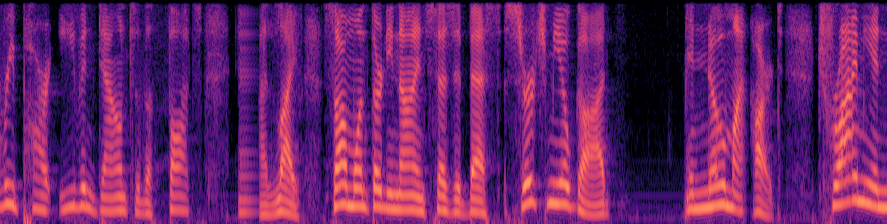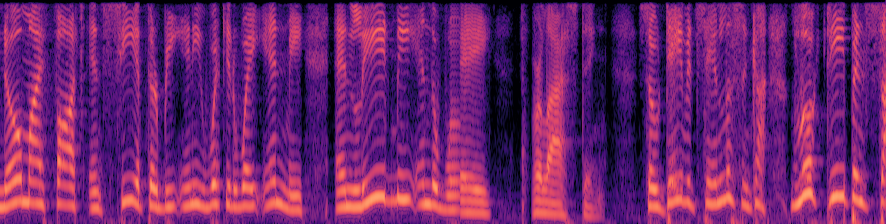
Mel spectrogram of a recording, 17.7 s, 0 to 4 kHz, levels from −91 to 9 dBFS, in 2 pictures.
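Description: A speech recording carried over a call path whose band stops at 4 kHz, which fits G.711 mu-law at 64 kbps, and it has three kinds of gap. The longest comes at 2.42 to 2.63 s, just after "down to the thoughts". For roughly 0.18 s the last sound is carried on as a buzz or hiss that fades, and the speech then resumes with that stretch gone. This is likely a long network dropout. It differs from the shorter bursts because the held sound lasts long enough to be heard decaying, though it never falls fully to silence here.

Four briefer holes are a burst of packet loss each: 5.72 to 5.80 s, 7.42 to 7.54 s (right after "and know my"), 13.39 to 13.51 s, and 14.11 to 14.22 s. Between 60 and 90 ms is missing in each. The receiver holds the preceding sound and turns it down, so a voiced stretch becomes a brief steady buzz and anything else a thinning hiss before the speech jumps ahead. These are too short to settle into quiet.

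Two tiny faults are short concealed packet loss, where about 30 ms never arrived. One is at 8.50 to 8.55 s, just before "me and know my". The other is inside 11.04 to 11.24 s, where a little time is also added. In each, the decoder extends the last sound from its pitch or as shaped noise and blends back in. The result is a quick smear or wobble, not an audible held buzz, and this is what separates them from the bursts.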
